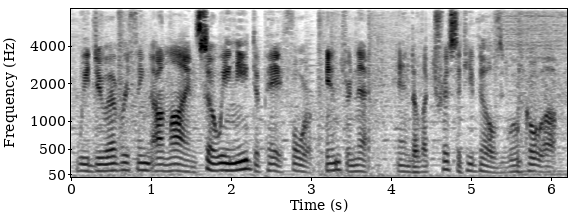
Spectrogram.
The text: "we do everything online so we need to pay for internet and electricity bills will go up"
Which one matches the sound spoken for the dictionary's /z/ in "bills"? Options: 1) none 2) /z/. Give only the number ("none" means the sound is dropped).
2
